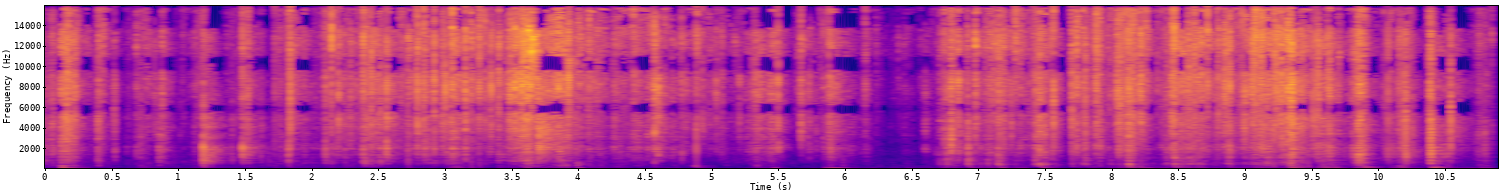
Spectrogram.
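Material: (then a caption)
Plastic tape. A green and rainbow layered plastic tape ball is cut deeper with a craft knife and pulled open by hand. Dense, bright crinkling and tearing crackles run throughout, with a brief quieter pause around the middle before the rustling picks up again.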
